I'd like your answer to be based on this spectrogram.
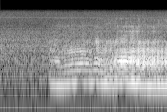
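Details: Pug dog snoring while napping: a low, buzzing, vibrating sound from the nose and throat of a small flat-faced dog. Snoring.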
